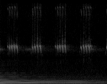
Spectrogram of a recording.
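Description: Crickets chirping in short pulsed chirps, about two a second, over the last held chord of the music fading out.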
